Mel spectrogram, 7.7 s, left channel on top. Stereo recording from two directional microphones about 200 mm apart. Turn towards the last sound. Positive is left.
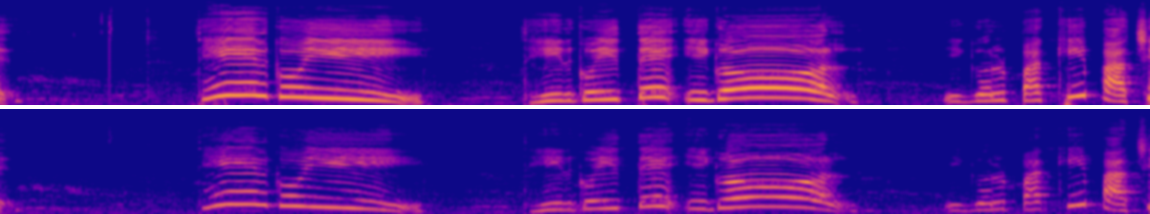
turn(degrees=40)  # may be behind; listen again after turning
